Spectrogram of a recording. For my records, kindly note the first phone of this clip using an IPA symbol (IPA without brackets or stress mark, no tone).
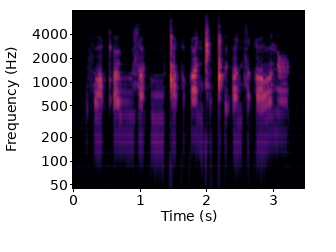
f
